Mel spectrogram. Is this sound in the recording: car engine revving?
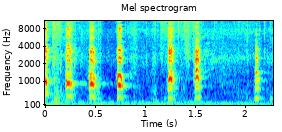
no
